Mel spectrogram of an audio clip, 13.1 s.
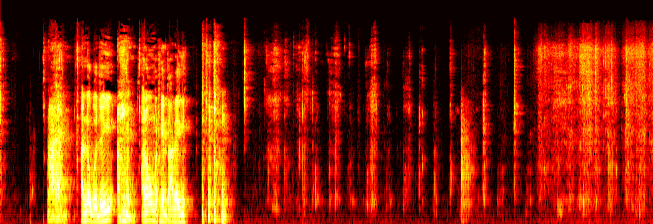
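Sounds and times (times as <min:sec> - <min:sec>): chewing fried rice: 0:04.6 - 0:13.0.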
